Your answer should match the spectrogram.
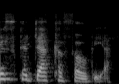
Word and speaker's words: Triskaidekaphobia: We're looking at Slow Death and Taxes, Crocodile Suitcase, Belief, The Inheritance, Triskaidekaphobia. Did I say that correctly? – Triskaidekaphobia. Yes, very, very, very much.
